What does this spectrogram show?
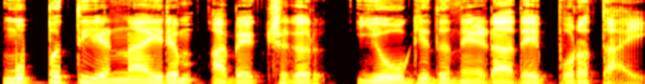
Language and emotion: Malayalam, neutral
